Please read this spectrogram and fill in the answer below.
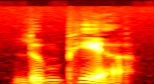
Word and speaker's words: lumpia: And it's pronounced lumpia.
